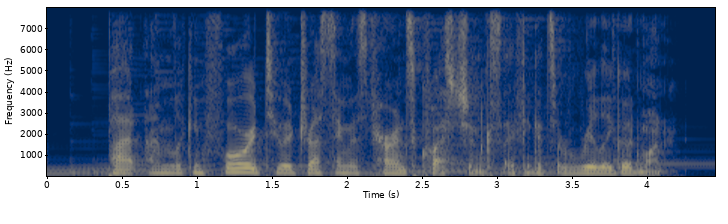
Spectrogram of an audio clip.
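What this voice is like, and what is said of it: Sick, weakened voice. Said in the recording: “as you can hear in my voice, I'm a little under the weather as well. ... I have not even been able to be understood speaking or uh, make the words come out uh, very well.”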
